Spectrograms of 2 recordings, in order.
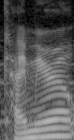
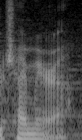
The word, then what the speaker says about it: chimera: you guys pronounce that chimera or chimera i always pronounce it kai like a k sound uh chimera wing oops i don't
